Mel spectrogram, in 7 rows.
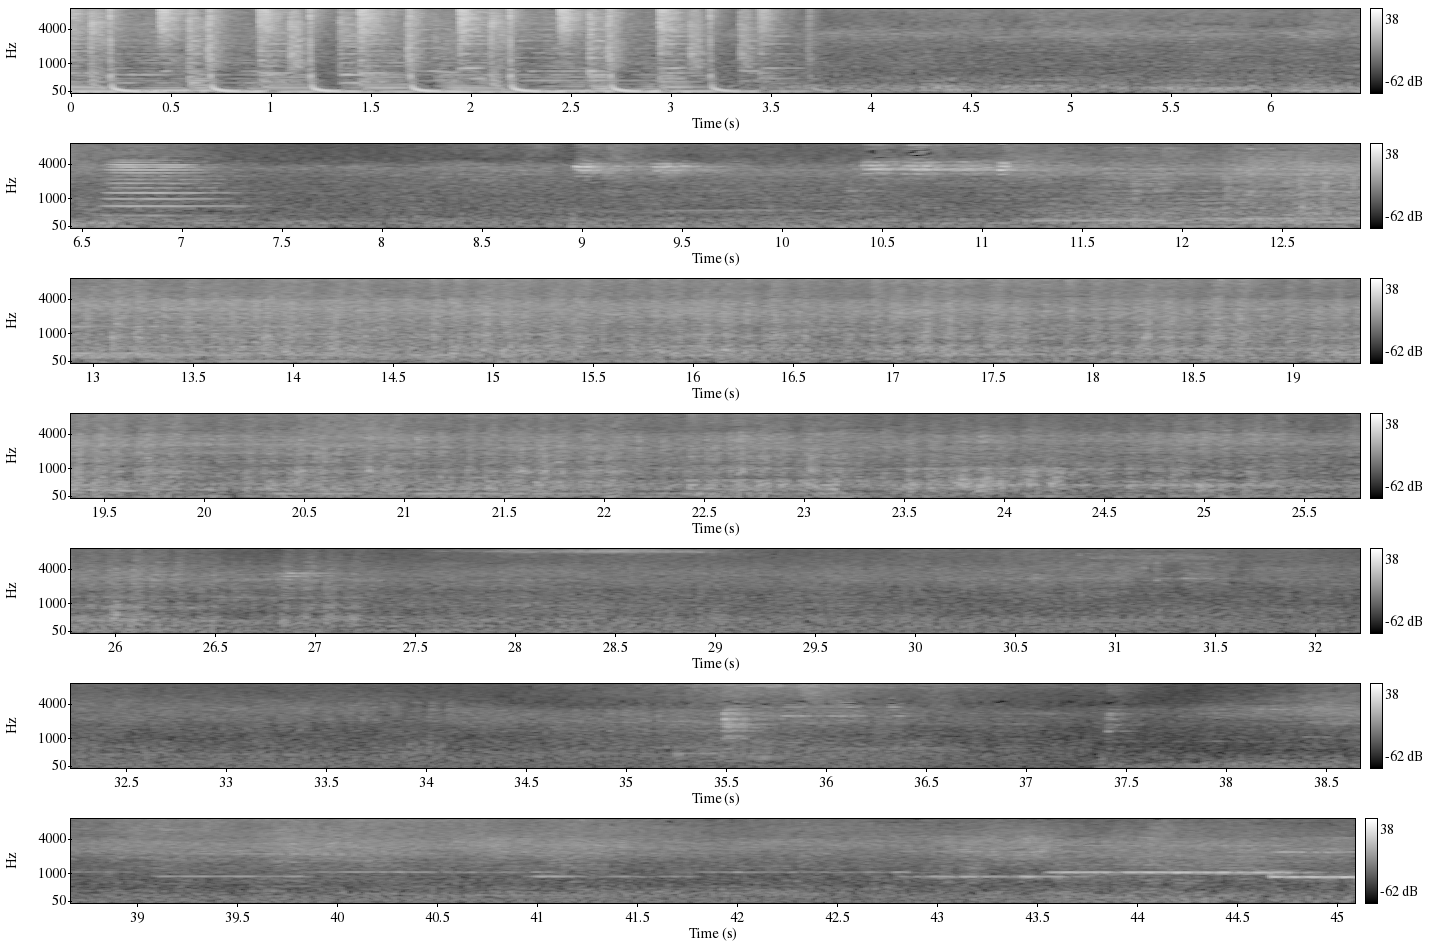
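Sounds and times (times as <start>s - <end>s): train wheels clattering over rails: 11.2s - 28.6s.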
